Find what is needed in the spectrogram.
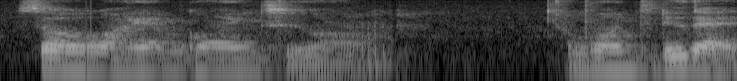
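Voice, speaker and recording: Speaking fairly slowly in a dark, mellow tone, a woman is heard with audible room echo. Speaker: live streamer and psychic. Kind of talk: emotional livestream monologue. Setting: live stream. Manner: halting, self-interrupting.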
